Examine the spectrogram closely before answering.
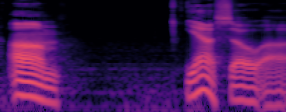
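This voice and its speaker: A man with an American accent speaks in a very deep, low pitch with lively intonation. Vocal fry runs through his voice. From US Midwest (Dayton, Ohio). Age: 30s. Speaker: stand-up comedian. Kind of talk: casual chat.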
